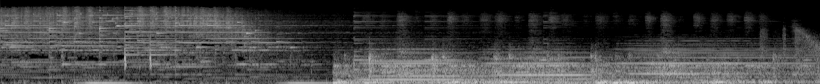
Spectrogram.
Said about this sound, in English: The sounds of the neighborhood, like the reggaeton music of the West Indies auto body shops, he kind of takes them and then filters it through some device that makes it sound like bells.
